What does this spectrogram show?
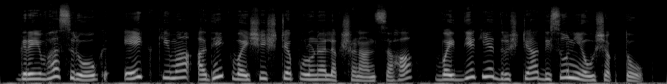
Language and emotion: Marathi, neutral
